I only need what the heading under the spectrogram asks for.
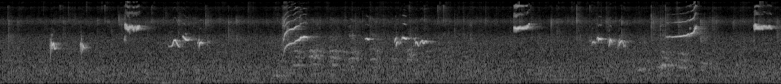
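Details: Cucak ranting, a lively bird chirping to provoke a rival: sharp high chirps and steep downward-sweeping notes in short bursts spaced across the recording, over a steady faint background hiss.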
